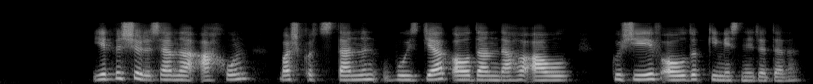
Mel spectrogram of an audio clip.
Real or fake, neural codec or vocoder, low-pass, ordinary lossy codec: fake; codec, 16 kHz, 0.2 kbps, FocalCodec; 7.2 kHz; none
